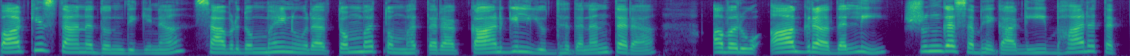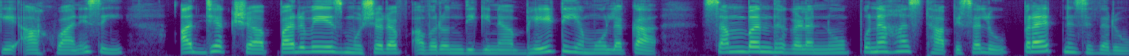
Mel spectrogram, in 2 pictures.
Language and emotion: Kannada, neutral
